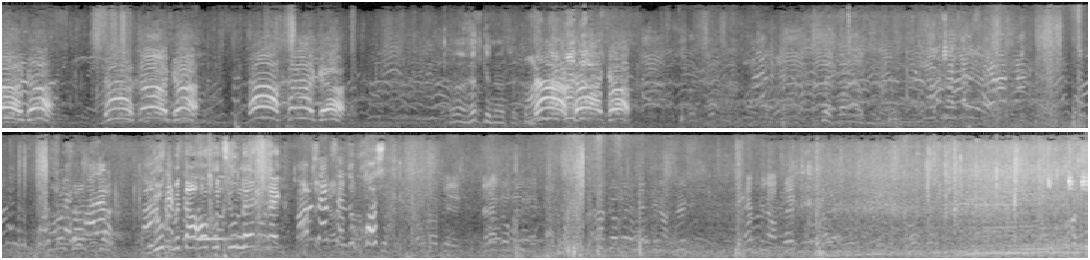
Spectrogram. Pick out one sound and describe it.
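A crowd of men and women talk over one another.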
